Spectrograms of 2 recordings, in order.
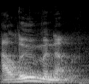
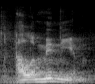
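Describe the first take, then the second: First: It is said with four syllables, American style. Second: It is said with five syllables, British style. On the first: "In American English, they pronounce this word aluminum" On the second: "But in British English, we say aluminium"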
